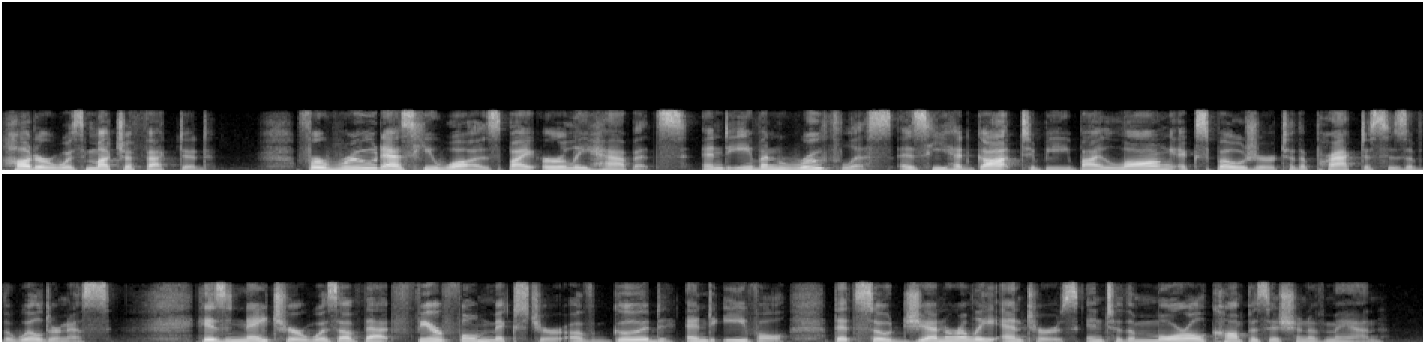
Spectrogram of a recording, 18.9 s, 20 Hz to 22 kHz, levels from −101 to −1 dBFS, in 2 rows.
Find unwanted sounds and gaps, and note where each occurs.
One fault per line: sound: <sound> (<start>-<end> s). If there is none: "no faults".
no faults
